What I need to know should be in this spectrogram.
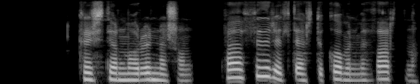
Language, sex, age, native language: Icelandic, female, 40-49, Icelandic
